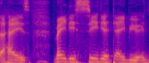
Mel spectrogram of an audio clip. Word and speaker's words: Reis: the pom you Franks I think he pronounced hay by the way V Hayes made his senior debut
